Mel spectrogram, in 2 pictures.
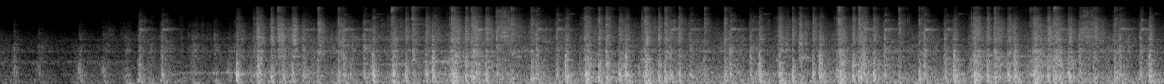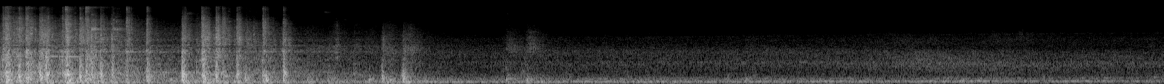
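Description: Tobu Noda Line electric commuter train passing close by, its wheels clicking rapidly over the rail joints. The noise builds about two seconds in and dies away about fifteen seconds in, leaving a faint low hum.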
